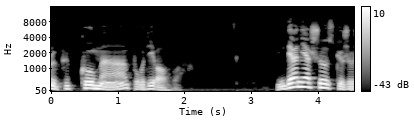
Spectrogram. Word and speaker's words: au revoir: e de re voir cette lettre e quand on parle un peu comme ça rapidement au revoir on ne l'entend pas et ça c'est très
